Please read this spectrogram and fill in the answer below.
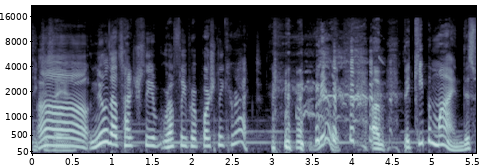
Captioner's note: laughs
